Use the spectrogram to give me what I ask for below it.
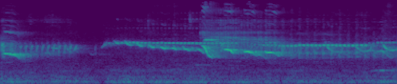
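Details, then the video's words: Common iora, male and female, calling as a lure recording: a buzzy slurred whistle falling then rising, a long steady high whistle, and a burst of bright twittering chatter with down-slurred notes, over a thin insect-like hum. "pikat burung cipow jantan dan betina"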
